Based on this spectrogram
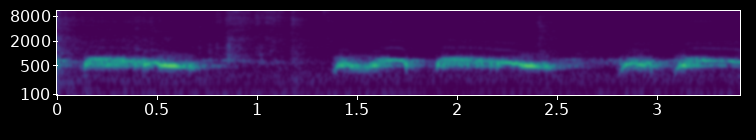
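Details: Spotted dove (tekukur, derkuku) at home in a 'kuk gantung' lure-call style: loud, mellow hooting coos, each phrase a dipping two-part note, repeated in a rolling sequence with short pauses.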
